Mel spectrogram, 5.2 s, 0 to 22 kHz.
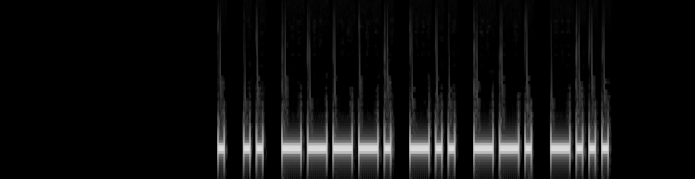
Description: Morse code, heard as a keyed tone, about 25 wpm, 700 Hz. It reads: EI9DGB
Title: DXCC-100 Call Signs - 6 Characters - Repeated 2x - 25wpm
